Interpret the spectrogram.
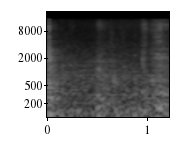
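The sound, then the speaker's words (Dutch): A classic wooden Boon Edam revolving door creaks and squeaks softly as it turns, a brief rasping groan with a couple of higher squeals, no voices present. “Het kraakt en het piept een beetje. Dit is het geluid van een klassieke draaideur van Boon Edam.”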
